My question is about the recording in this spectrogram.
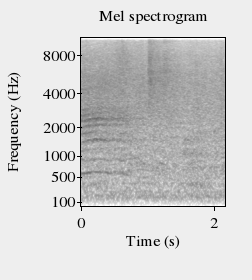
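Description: A show lamb bleats once, a single call of just under a second right at the start, over the steady murmur of voices in the arena.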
